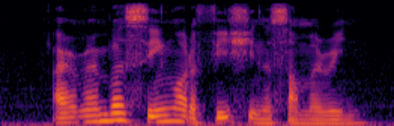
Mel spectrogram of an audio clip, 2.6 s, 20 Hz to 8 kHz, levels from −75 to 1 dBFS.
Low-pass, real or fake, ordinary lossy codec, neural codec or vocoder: 7.2 kHz; real; none; none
